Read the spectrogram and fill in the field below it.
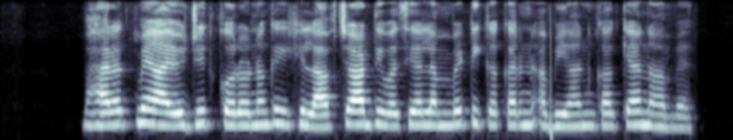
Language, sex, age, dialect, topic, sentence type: Hindi, female, 18-24, Hindustani Malvi Khadi Boli, banking, question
